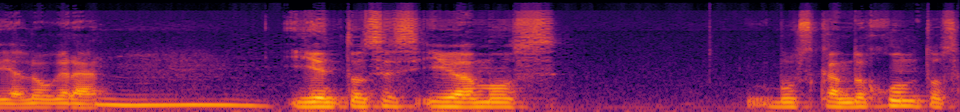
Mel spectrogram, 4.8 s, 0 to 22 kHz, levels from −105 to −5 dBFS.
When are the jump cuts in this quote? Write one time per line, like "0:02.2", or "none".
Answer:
none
